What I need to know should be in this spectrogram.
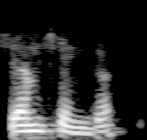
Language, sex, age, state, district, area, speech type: Urdu, male, 18-30, Telangana, Hyderabad, urban, conversation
